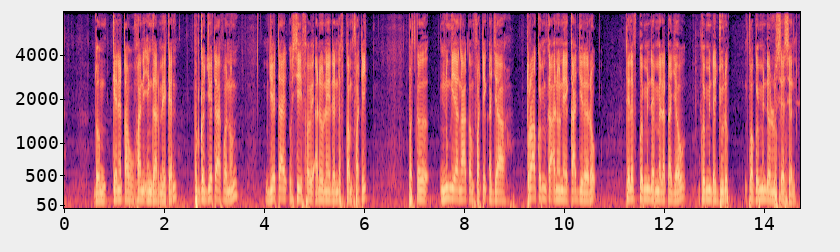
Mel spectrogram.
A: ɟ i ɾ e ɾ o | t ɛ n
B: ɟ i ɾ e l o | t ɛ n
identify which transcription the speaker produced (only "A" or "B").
A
